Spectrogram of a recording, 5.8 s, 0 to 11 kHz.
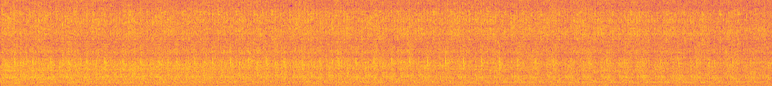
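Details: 1955 White (rebadged Oliver 1955) diesel tractor just after jump-start from a ute, which cured slow cranking caused by poor connections: steady, even diesel clatter at constant speed, no misses or knocks; running healthily.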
